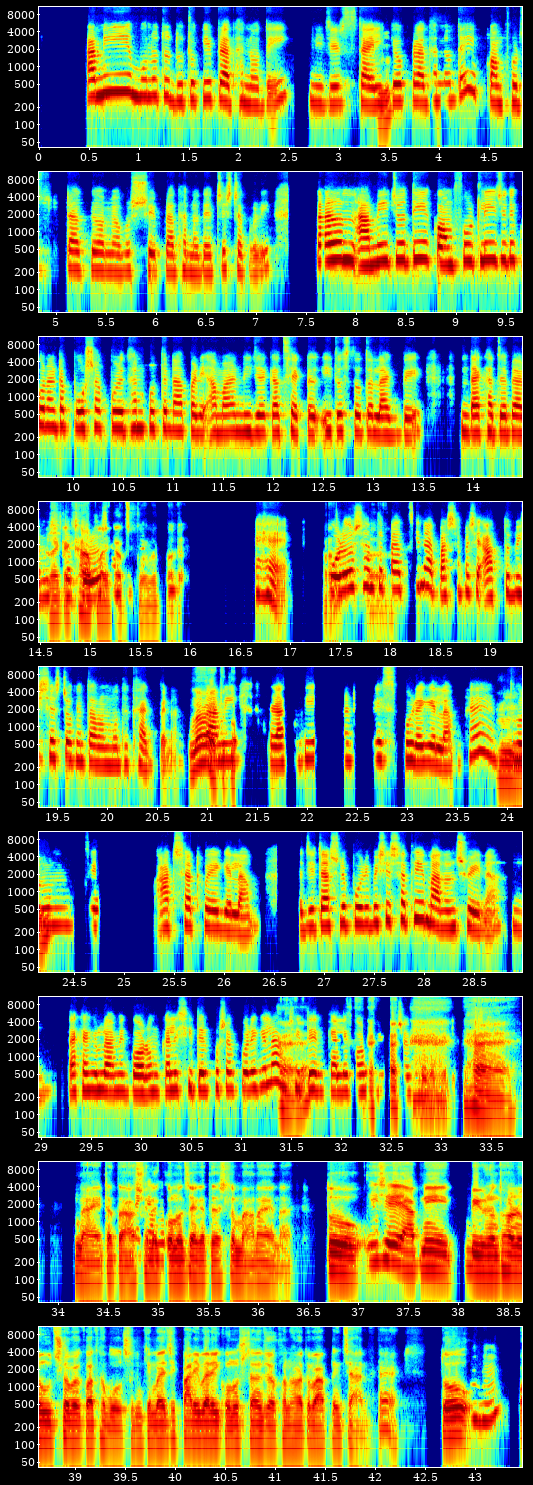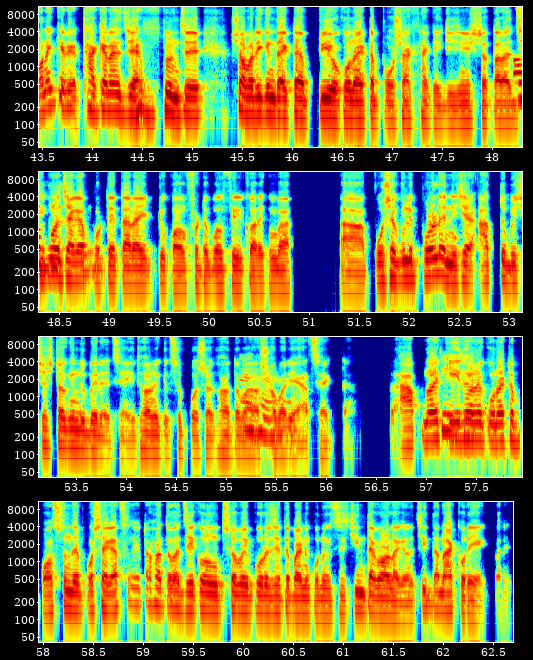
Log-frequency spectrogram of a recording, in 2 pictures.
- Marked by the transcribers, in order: horn; chuckle
- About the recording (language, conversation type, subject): Bengali, podcast, উৎসব বা পারিবারিক অনুষ্ঠানে পোশাক বাছাই কেমন করেন?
